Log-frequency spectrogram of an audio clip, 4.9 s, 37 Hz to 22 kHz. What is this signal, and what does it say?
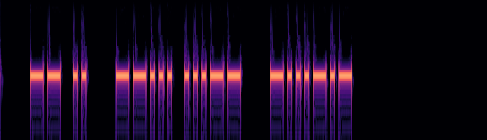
Morse code, heard as a keyed tone, about 26 wpm, 700 Hz. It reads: MI 73 <BK>
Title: Speed-Racing Common QSO Phrases Encore - 28wpm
